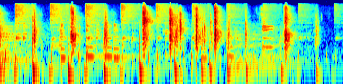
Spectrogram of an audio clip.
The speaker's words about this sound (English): Oh, sorry. I was clapping my hands. I didn't hear that the music was ending.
